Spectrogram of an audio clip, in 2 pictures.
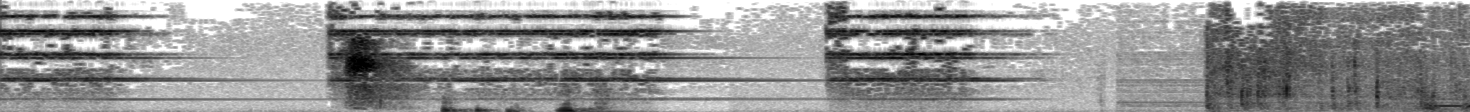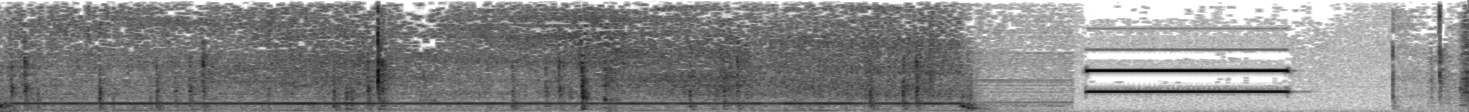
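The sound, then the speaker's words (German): A fax machine receiving a fax opens with a few electronic beeps and a warbling ringing tone, then runs a long, dense mechanical whirr with a steady high tone over it, and ends with one sustained beep. “Unser Faxgerät ist auf jeden Fall auf Empfang. Sobald sich irgendwas tun wird auf dem Transfermarkt, irgendwas live tun wird, werdet ihr dieses Geräusch hören.”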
